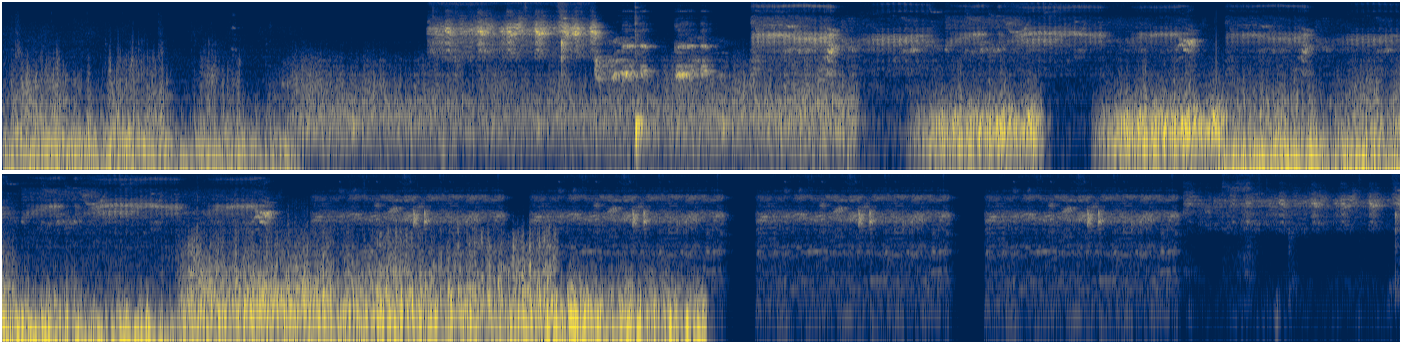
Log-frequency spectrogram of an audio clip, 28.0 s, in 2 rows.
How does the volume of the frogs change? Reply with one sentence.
The volume of the frogs goes down.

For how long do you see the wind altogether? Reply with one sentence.
You can hear the wind for 21 seconds altogether.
